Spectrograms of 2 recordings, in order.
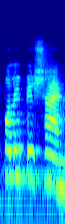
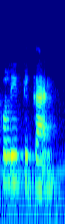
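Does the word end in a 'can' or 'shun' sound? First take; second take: shun; can. First: The word ends with a 'shun' sound. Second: The word ends with a 'can' sound. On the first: The speaker calls it right. "It's politician" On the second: The speaker calls it wrong. "not politican"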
